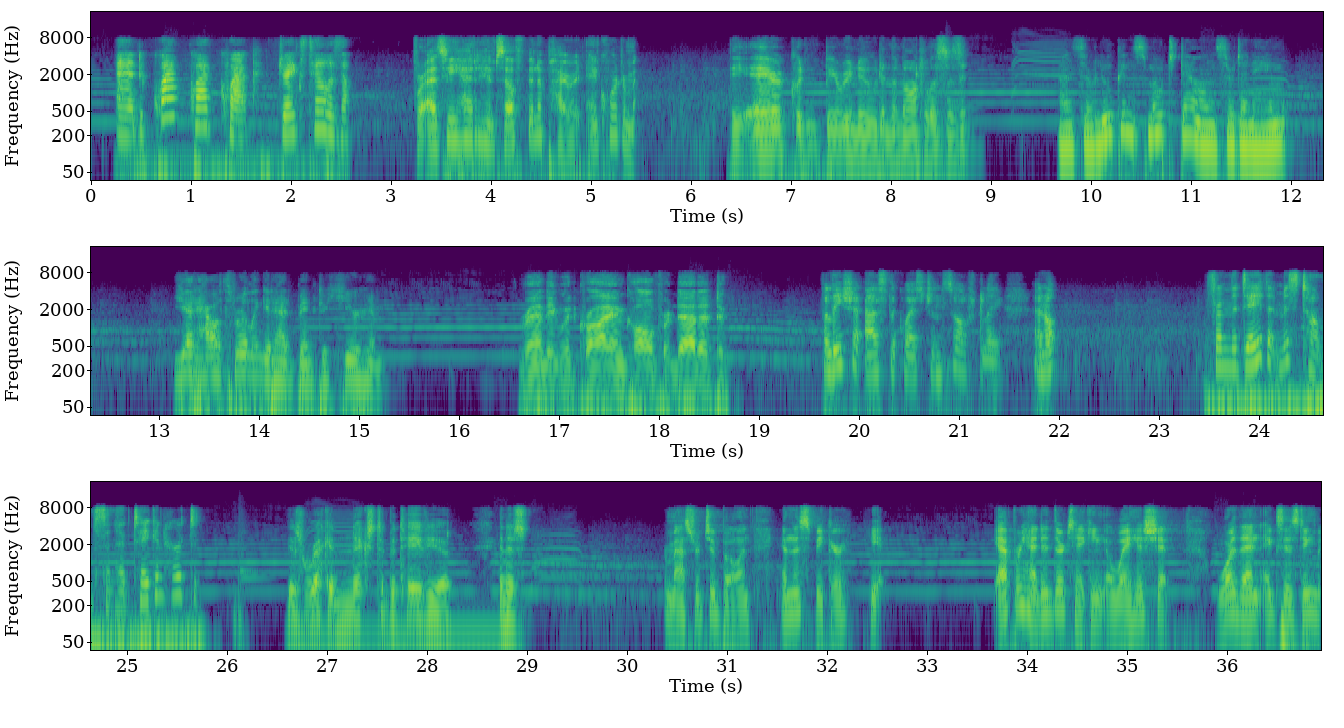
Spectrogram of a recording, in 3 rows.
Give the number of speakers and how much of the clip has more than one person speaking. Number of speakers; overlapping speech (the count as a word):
nine, no overlap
